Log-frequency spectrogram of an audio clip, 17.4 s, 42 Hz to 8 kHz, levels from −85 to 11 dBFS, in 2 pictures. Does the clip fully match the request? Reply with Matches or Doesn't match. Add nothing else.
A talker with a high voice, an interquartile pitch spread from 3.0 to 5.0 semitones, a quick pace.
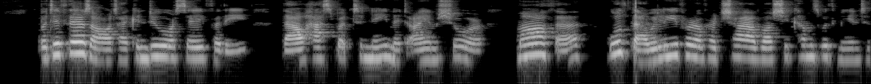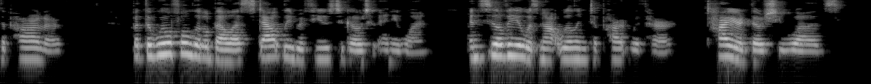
Matches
